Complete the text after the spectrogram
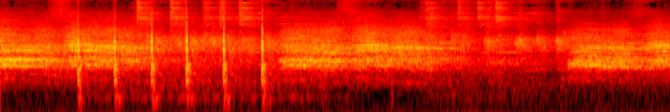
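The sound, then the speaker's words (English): A crowd chants and shouts in council chambers as legislation is approved. Loud rhythmic voices are punctuated early on by a run of sharp, evenly spaced knocks or claps, then the chanting swells again. “there was a lot of noise and chanting. Commotion. In council chambers. Take a listen to this as they approve this legislation.”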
